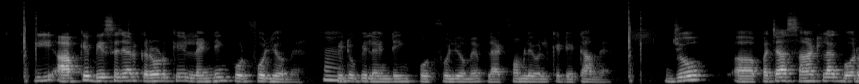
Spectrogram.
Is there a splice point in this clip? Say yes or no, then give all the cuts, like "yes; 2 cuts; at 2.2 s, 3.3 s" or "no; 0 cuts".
no; 0 cuts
